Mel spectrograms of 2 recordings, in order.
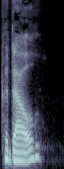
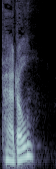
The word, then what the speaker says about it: padel: But yes, apparently it is pronounced padel, not paddle.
